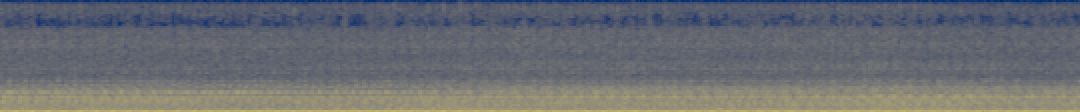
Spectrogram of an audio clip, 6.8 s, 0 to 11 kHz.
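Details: Vintage diesel bus in cold weather, after fuel hose replacement: lumpy, uneven idle chug with unevenly spaced beats, hinting one cylinder not firing cleanly; air suspected in fuel lines, number 2 cylinder injector later suspected.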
